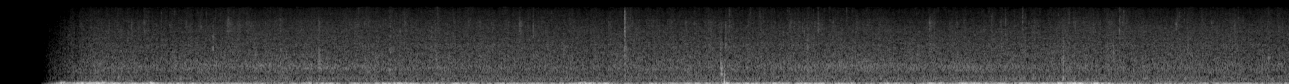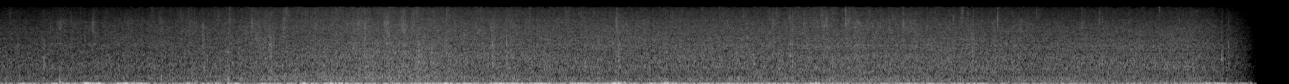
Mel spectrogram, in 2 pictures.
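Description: Steady heavy rain, heard as an even, dense hiss, with an irregular low rumble underneath.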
